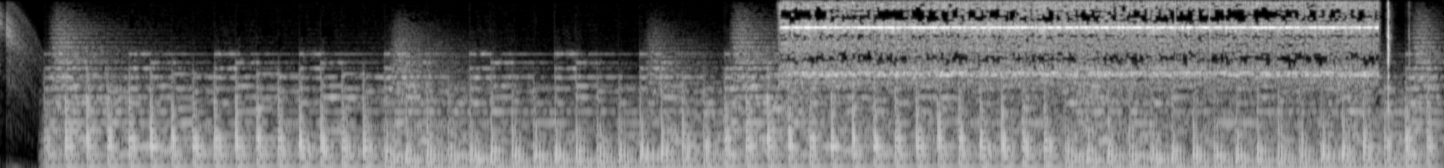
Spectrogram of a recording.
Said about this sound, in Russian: Звенит будильник.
